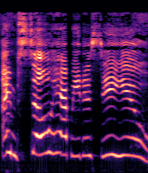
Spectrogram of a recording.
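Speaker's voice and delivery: very high, barked-out words. A dog dashes to two returning people, barking the words. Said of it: "I bark".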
